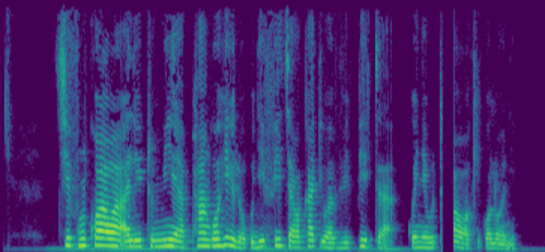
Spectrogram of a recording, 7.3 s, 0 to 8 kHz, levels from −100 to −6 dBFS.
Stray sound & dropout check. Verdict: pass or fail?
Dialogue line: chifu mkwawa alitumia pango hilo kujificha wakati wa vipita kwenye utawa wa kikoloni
fail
